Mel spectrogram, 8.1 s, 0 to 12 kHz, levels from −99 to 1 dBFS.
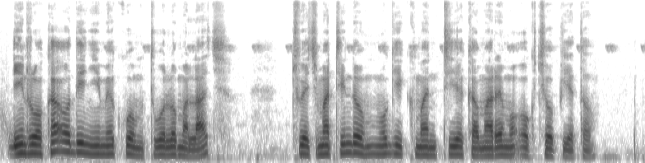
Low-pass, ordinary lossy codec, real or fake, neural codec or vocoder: none; none; fake; vocoder, 24 kHz, 100 mel bands, Vocos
